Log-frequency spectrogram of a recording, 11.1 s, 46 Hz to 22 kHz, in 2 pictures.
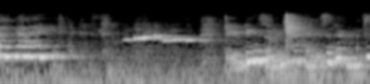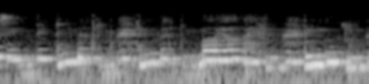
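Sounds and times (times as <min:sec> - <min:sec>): person whistling: 0:01.8 - 0:03.3.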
